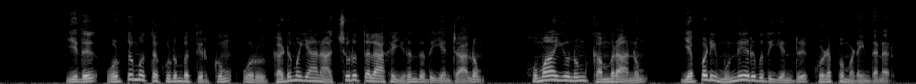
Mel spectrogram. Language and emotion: Tamil, neutral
